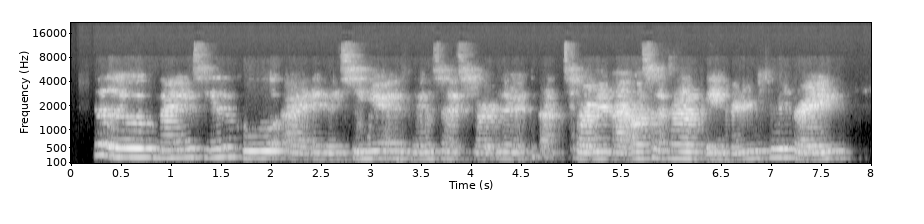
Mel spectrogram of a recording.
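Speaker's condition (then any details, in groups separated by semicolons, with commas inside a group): No condition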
